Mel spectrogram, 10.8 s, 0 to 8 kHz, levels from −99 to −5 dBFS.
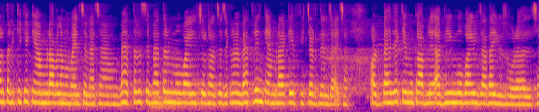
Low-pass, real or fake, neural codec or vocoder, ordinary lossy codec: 7.2 kHz; real; none; Opus, 64 kbps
